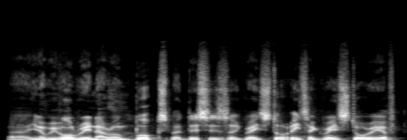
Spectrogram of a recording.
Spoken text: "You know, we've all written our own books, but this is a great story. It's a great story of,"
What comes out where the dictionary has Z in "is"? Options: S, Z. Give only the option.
Z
